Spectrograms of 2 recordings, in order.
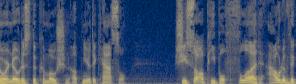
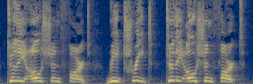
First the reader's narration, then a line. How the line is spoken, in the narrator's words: yelled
